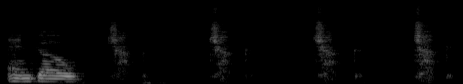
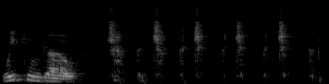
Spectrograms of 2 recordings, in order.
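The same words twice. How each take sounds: First: Slow, steady chuck chuck like a train; slow train chug for the kids to copy; train chugging sound. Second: Quick whispered chuck chuck; faster train chugging. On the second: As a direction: speed the chugging up, breathy. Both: Shown as a demonstration. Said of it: "if we want our train to go faster".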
